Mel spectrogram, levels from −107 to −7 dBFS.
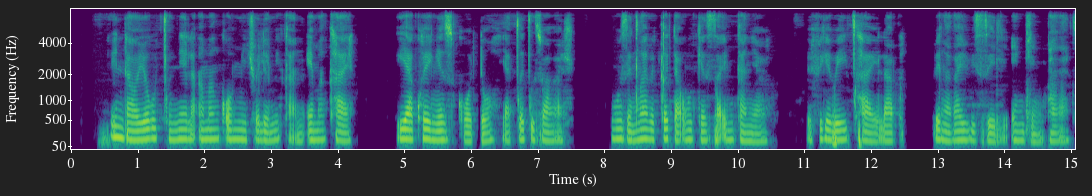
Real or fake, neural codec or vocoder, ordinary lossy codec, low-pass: real; none; Opus, 64 kbps; 7.2 kHz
